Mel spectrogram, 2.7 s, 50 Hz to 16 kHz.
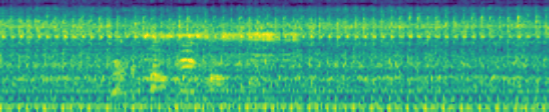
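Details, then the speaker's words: Suzuki Carry pickup converted to a Thunder 125 motorcycle engine with a bare-pipe exhaust, warming up: steady fast single-cylinder putter with a bark, even low beat, no knocks or misses; normal healthy idle. "Suaranya masih suara mesin motor"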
